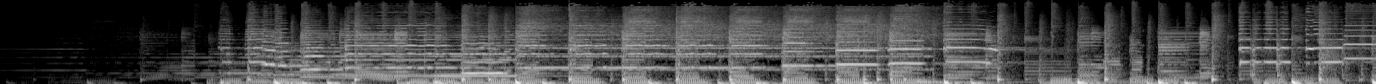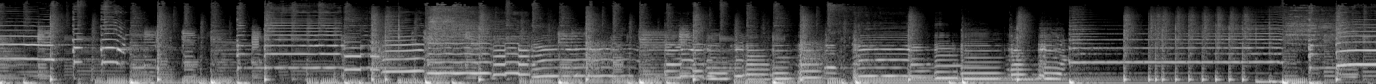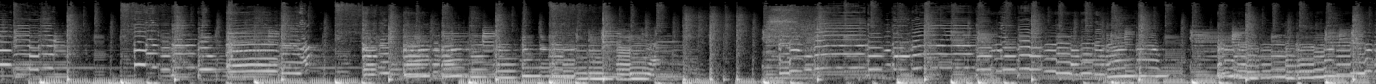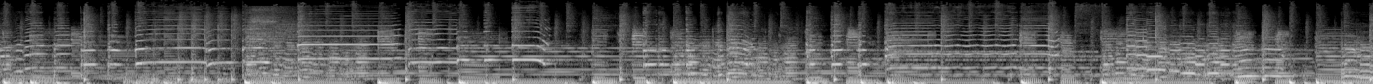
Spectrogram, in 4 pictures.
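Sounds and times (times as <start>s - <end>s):
funk music: 0.0s - 54.9s.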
